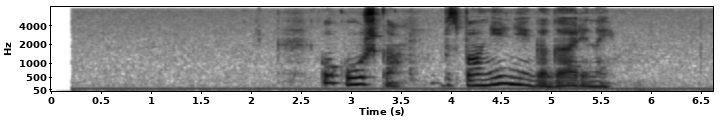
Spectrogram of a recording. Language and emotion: Russian, sad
